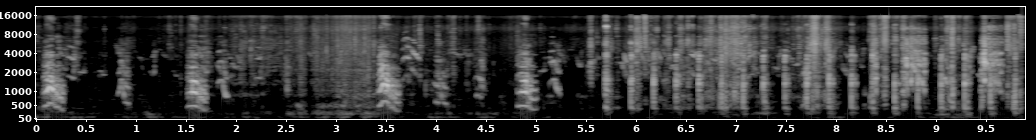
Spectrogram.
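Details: Young grey francolins: a few louder, drawn-out cheeps at spaced intervals at first, then a quick jumble of thin chirps and tapping sounds.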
